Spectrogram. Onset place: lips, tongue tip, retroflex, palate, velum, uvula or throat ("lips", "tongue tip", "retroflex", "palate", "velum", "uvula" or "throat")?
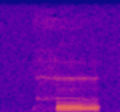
throat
